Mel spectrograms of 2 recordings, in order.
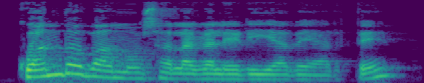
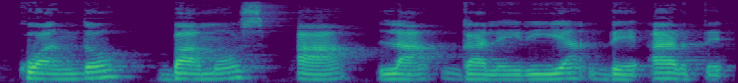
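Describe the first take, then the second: First: The words flow together without any pauses. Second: Each word is separated by a short pause.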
